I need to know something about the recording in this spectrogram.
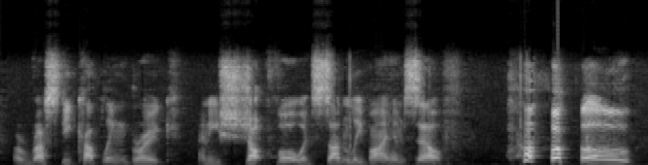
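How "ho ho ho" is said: high, loud hearty chuckle; chuckling. A narrator's reading. Duck chuckling as Diesel shoots forward. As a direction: laugh at Diesel's mishap. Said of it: "chuckled Duck".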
